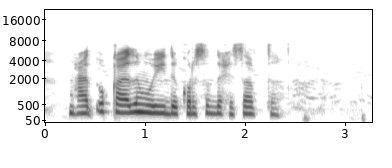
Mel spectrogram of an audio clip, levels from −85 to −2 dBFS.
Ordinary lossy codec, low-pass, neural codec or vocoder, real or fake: none; 7.2 kHz; none; real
